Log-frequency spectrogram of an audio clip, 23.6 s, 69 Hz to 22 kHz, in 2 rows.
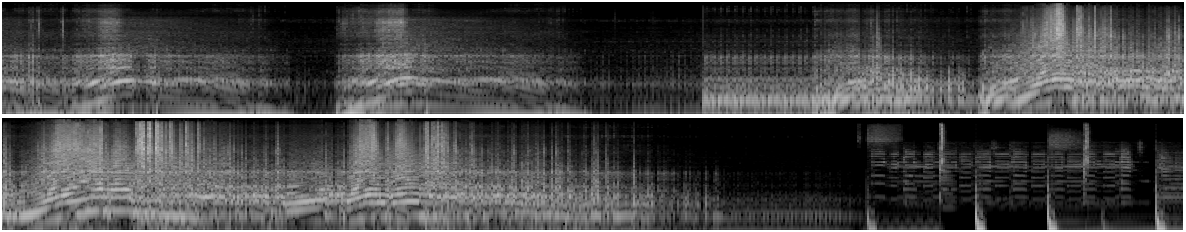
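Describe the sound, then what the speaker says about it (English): A 2018 BMW M3 Competition Package fitted with Remus exhaust tips revs up repeatedly, loud and close, with rising and falling engine pitch across several throttle blips and a sustained run. A few sharp exhaust pops follow near the end, with no talk. "the car that I bought comes with Remus exhaust tips, so it just looks a lot better, and the sound is so much better too"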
